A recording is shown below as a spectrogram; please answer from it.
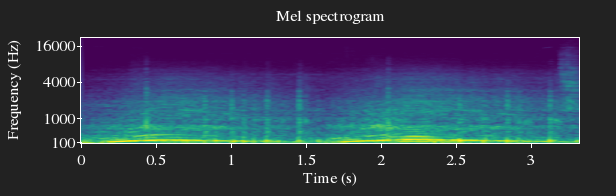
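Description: A BMW M235 engine in Sport Plus mode revs up and down in two smooth swells, loud and close, with a throaty exhaust note.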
